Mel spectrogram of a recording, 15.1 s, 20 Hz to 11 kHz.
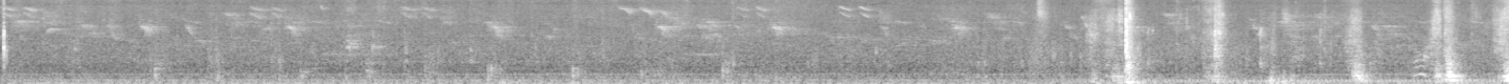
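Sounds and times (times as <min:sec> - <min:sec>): small birds chirping: 0:00.0 - 0:15.0
horse hoof thud on ramp: 0:10.8 - 0:12.9.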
